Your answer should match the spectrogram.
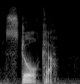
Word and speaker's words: Stalker: To find me specifically, just look for my name, Jodie Stalker. – How do you spell that? – S-T-A-L-K-E-R.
